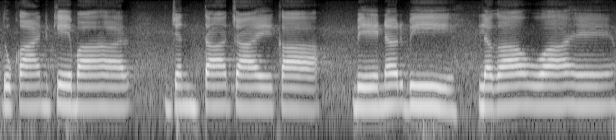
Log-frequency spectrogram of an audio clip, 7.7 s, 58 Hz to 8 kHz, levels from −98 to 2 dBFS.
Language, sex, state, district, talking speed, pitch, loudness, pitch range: Hindi, female, Rajasthan, Jaipur, 85 wpm, 195 Hz, -15 LUFS, 185-195 Hz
